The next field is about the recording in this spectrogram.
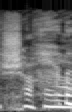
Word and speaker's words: Chocolat: I think we were a little tipsy, and I was like, it is not pronounced chocolat, it's chocolate. And you were like, no, bitch, it's fucking chocolat.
